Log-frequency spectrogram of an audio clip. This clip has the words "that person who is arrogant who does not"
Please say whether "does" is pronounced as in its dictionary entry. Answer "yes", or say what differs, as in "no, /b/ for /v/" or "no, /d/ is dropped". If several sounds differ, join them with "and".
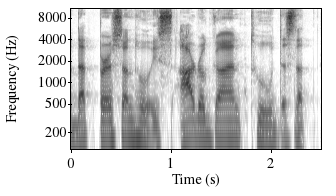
no, /s/ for /z/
